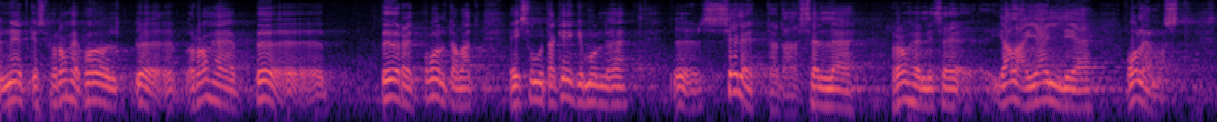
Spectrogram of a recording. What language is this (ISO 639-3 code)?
est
